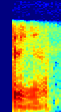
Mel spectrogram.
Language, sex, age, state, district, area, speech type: Tamil, male, 45-60, Tamil Nadu, Dharmapuri, urban, conversation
